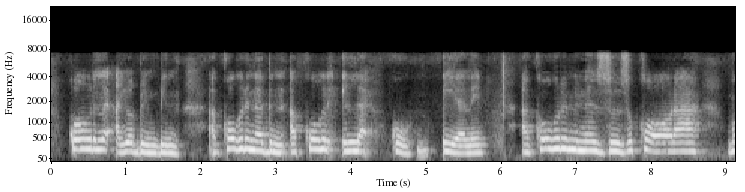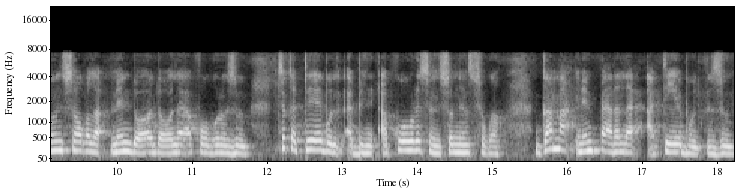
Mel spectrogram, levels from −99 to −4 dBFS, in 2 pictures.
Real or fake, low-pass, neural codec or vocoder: fake; 7.2 kHz; codec, 16 kHz, 1.1 kbps, Voila-Tokenizer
